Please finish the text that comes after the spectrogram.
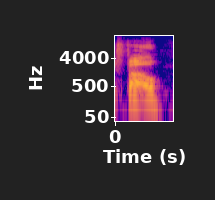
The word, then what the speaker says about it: faux: I wonder if that's a play on faux flame, which is spelled like if you sound it out, it sound it looks like Fox, but it's actually faux.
